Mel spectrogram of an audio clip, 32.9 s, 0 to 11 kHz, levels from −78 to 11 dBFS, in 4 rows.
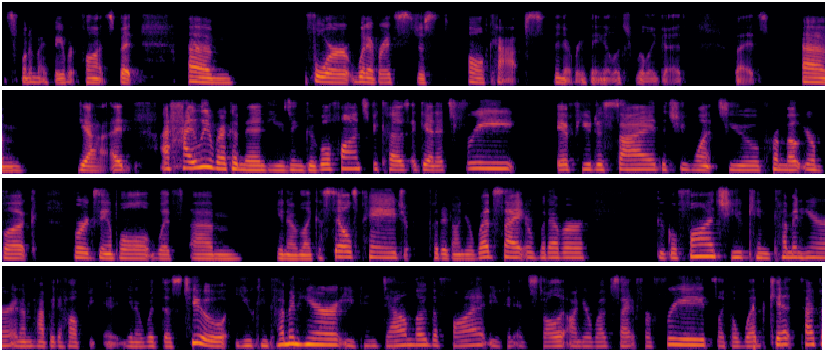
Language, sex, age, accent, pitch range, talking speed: English, female, 30-49, American, 170-205 Hz, 190 wpm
